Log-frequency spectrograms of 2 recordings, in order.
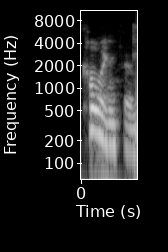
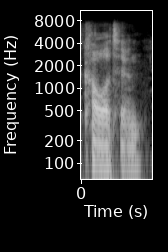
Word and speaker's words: Culliton: then what is it it's cullington right there's just no G so it's ctin oh really I've been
